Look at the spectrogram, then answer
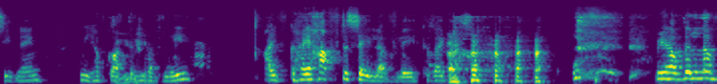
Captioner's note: laughter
